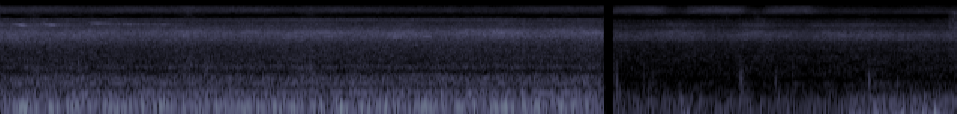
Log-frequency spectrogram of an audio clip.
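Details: Continuous shrill, hissing drone of Korean cicadas over a heavy low rumble, breaking off abruptly about two-thirds through, after which quieter background noise and a few soft knocks remain.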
